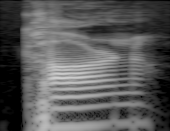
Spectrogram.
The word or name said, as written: Carne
